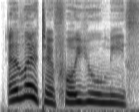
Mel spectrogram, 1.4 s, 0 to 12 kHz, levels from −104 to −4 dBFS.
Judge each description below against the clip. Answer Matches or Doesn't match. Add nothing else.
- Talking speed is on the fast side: Matches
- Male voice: Doesn't match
